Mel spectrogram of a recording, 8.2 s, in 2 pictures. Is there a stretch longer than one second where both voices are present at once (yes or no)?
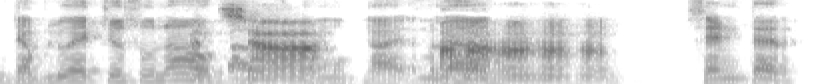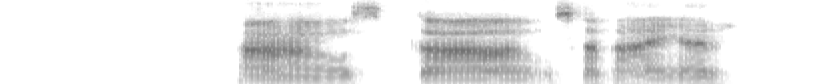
no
